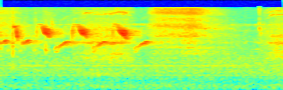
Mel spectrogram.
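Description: Small birds chirping: a quick run of short, high chirps in the first second, over a faint steady outdoor hiss.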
